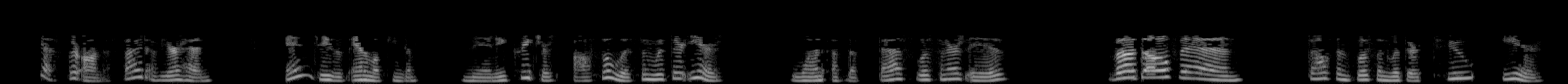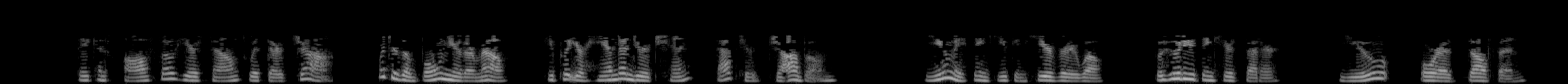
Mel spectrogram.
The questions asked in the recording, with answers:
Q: You may think you can hear very well, but who do you think hears better? You or a dolphin?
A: Yes, dolphins can hear much better.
